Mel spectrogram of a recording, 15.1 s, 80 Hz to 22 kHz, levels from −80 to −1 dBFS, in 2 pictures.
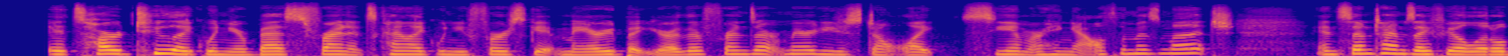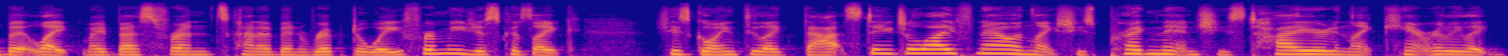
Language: English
